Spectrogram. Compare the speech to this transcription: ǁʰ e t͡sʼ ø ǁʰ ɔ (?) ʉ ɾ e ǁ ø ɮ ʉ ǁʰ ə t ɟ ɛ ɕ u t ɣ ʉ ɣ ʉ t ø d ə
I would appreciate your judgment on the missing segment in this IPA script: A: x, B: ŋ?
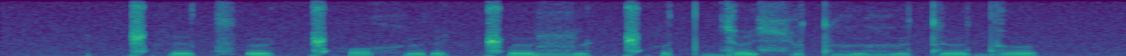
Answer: A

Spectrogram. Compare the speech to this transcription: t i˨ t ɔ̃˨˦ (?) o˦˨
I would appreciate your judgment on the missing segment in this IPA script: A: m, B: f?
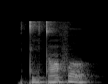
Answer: B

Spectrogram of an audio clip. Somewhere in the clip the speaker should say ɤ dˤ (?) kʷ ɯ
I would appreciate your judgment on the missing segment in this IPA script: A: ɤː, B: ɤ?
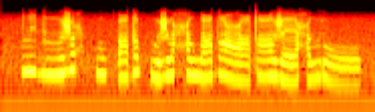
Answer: B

